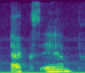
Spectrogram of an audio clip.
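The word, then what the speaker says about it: XAMPP: google for this program it's called x amp it's called it's spelled x a m pp um google it then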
